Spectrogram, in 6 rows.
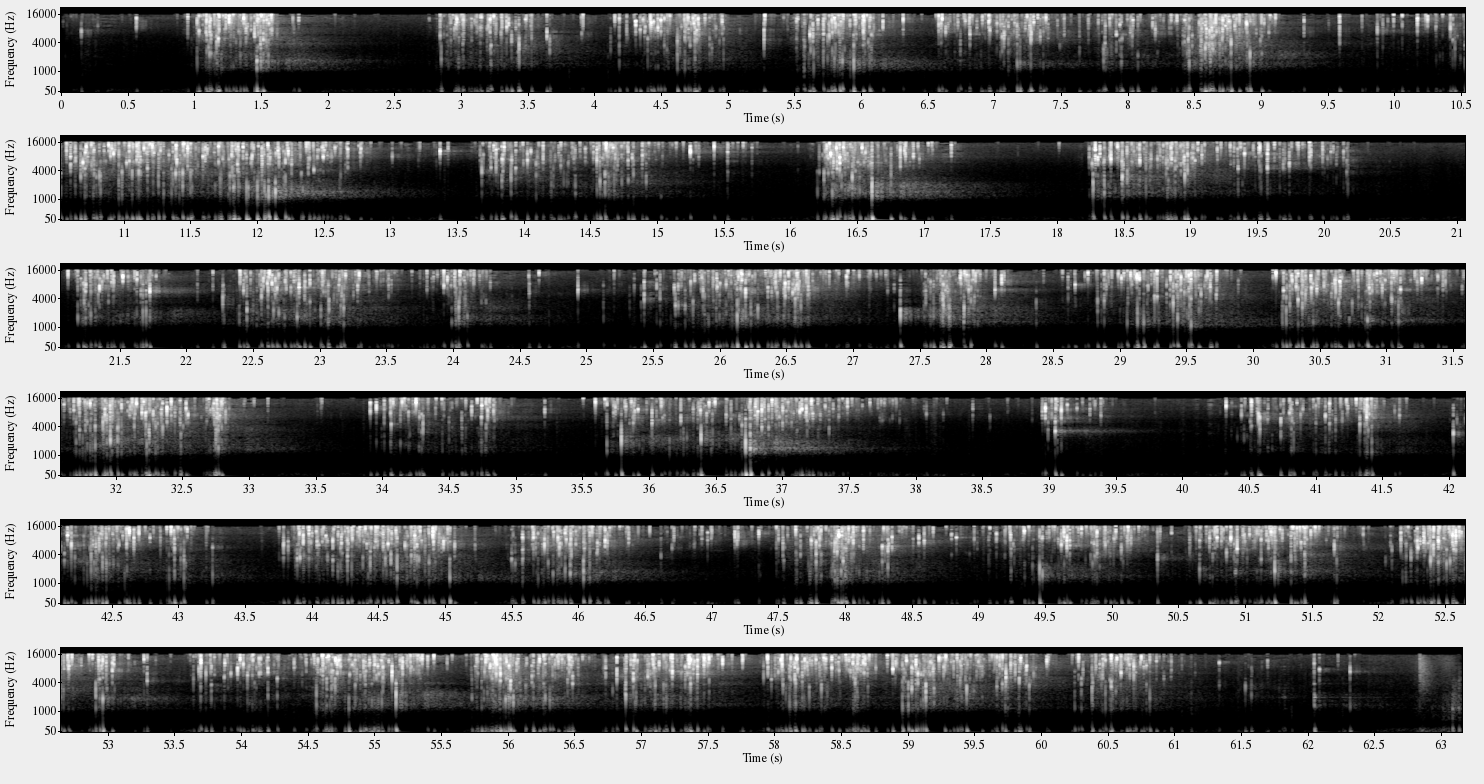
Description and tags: Schmatzschmatz proc
The sound of noodles (with sauce) touched by a spoon. Recorded with two RHODE NT 5 directly into a Presonus Firepod. Processed with SubBass and Reverb/Hall.
disgusting, larva, noise, noodles, processed, schmatz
